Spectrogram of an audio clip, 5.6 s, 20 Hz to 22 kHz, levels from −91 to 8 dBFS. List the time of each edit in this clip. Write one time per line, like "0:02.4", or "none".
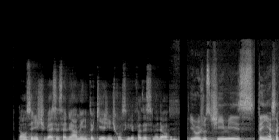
0:03.4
